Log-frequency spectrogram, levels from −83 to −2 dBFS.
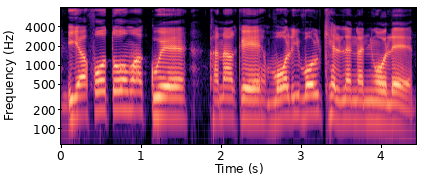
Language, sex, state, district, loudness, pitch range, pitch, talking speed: Wancho, male, Arunachal Pradesh, Longding, -14 LUFS, 145-180 Hz, 155 Hz, 160 wpm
